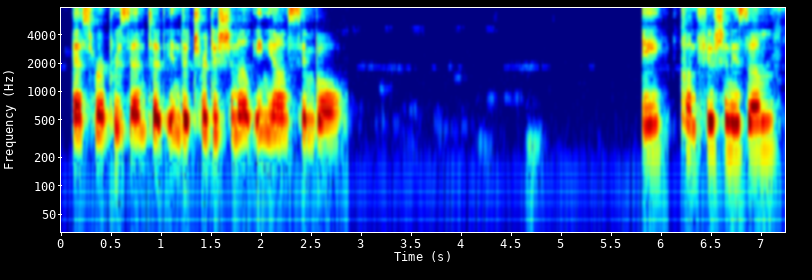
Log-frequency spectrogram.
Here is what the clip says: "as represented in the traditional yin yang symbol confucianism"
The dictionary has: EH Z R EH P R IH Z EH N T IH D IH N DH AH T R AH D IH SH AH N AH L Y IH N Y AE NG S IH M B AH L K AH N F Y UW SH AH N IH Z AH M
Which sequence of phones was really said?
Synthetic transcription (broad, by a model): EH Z R EH P R IH Z EH N T IH D IH N DH AH T R AH D IH SH AH N AH L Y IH N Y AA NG S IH M B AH L K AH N F Y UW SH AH N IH Z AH M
